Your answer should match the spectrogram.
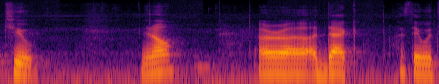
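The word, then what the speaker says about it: deque: object that you imported from deck or dq i'm just saying that because that's how patrick pronounced it remember patrick he was in like france or something oh yeah he pronounced it as dec so uh okay so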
